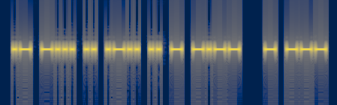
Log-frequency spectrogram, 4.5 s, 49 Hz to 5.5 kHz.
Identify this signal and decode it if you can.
Morse code, heard as a keyed tone, about 25 wpm, 600 Hz. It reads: ABILITY TO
